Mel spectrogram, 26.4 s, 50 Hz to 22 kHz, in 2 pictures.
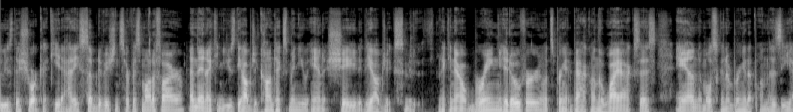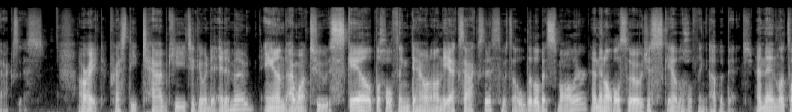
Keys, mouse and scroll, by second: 1.5 middle click, 1.8-5.6 scroll up 2, 5.6 w, 6.4 middle click, 7.2 g, 10.5-11.5 middle drag, 11.5 g, 13.9-15.4 middle drag, 15.4 Tab, 15.7-16.9 middle drag, 16.9 shift+scroll up 2, 17.1-18.8 middle drag, 18.8 s, 23.0 middle click, 23.8 s.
